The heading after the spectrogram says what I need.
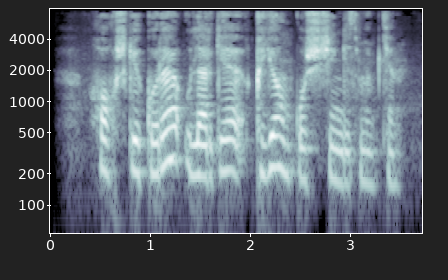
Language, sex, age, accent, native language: Uzbek, female, 18-24, Toshkent shahri, Uzbek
